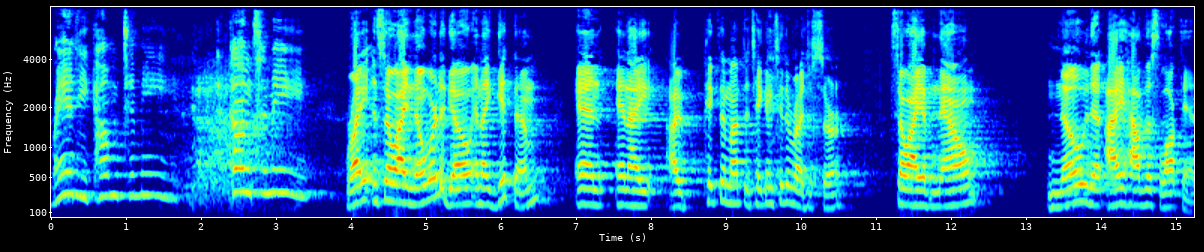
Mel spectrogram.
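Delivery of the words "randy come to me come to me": tiny voices, very high-pitched and slow. Retelling hearing voices call in the store: little voices calling. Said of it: "I hear these little voices".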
